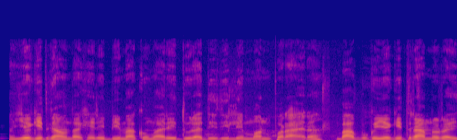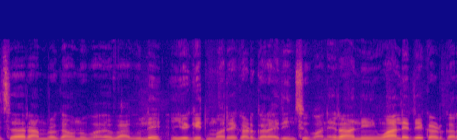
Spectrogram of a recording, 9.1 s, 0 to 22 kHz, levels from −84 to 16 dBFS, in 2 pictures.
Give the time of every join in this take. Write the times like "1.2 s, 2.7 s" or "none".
none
